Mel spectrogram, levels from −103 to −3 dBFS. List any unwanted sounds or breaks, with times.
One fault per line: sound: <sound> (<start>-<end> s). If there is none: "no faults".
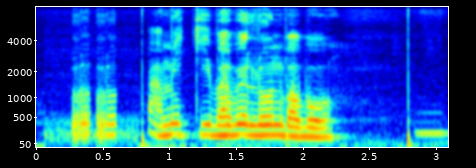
sound: laugh (0.3-0.6 s)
